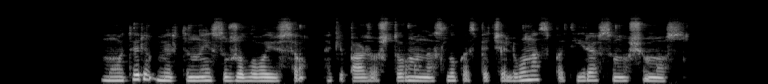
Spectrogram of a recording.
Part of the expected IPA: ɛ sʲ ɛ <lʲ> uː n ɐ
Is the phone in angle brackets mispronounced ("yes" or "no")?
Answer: no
